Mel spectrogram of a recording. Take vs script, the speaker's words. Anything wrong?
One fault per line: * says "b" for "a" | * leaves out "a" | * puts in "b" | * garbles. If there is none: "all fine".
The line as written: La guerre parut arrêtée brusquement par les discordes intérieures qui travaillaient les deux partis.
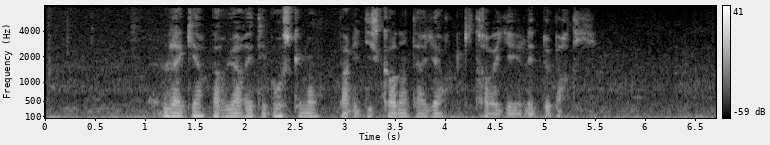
all fine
